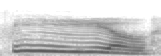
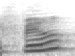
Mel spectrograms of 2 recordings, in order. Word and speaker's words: feel: It's a long I, okay? It's feel. If we make it short, what does it mean? ¿Qué significa si lo hacemos corto? Let's see if Maman knows. If I say fill, Yes.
